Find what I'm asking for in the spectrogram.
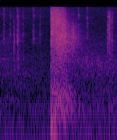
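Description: A single sharp gunshot blast against a tank in Grand Theft Auto IV, one loud burst with a short decaying tail over quiet game ambience.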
